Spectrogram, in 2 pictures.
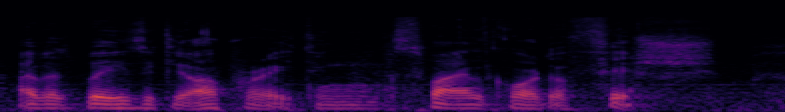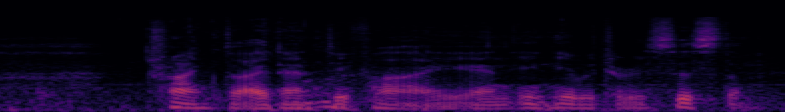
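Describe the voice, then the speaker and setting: Gravelly-voiced Turkish-born man in his sixties. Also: low voice, flat delivery, background noise. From Turkey. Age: 60s. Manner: measured, recounting career step by step. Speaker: interviewee, neurologist. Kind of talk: oral history interview.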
